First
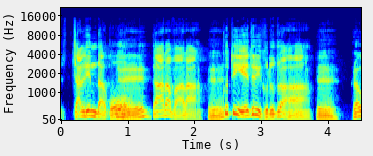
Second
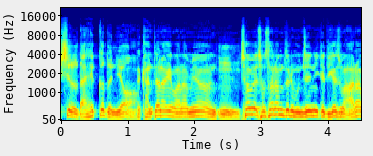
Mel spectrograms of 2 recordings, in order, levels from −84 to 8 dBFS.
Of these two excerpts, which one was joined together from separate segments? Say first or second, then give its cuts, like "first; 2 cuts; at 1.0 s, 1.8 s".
second; 1 cut; at 2.4 s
